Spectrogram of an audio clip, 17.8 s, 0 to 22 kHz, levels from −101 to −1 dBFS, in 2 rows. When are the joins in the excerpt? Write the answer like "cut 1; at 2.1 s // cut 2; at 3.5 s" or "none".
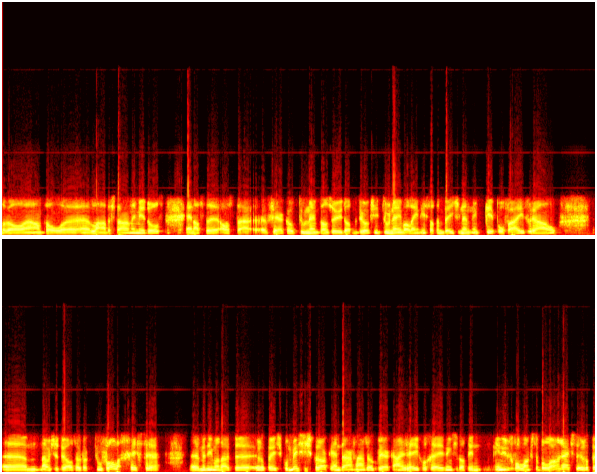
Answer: none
